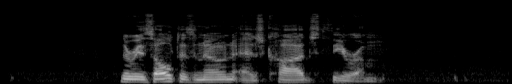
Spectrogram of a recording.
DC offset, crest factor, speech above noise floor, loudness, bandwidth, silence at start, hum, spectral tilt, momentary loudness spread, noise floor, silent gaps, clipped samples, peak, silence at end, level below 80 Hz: under 0.1%; 20 dB; 41 dB; -27 LUFS; 11.5 kHz; 1.2 s; none; -5.5 dB/octave; 12 LU; -68 dBFS; none; under 0.1%; -10 dBFS; 1.35 s; -70 dBFS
